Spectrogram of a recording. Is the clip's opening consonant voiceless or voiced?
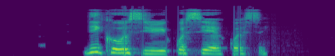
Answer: voiced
